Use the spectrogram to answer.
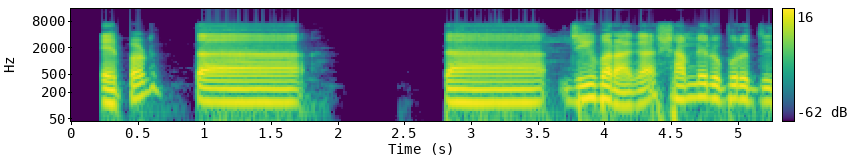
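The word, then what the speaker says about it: ت: ঠোট থেকে বা দুই ঠোটের ভেজা জায়গা থেকে উচ্চারণ করতে হবে বা এরপর তা যেহেবার আগা সামনের উপরে দুই দাতের আগার সাথে লাগান তারপর উচ্চারণ করেন তা উচ্চারণ হবে জিহবার আগা সামনের উপরের দুই দাঁতের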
